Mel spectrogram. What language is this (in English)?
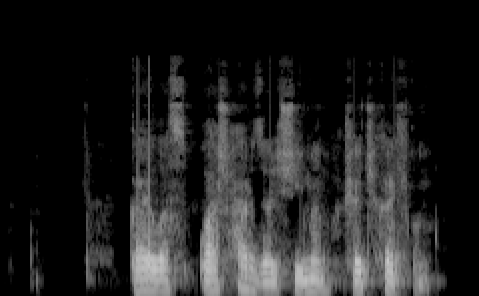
Kabardian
